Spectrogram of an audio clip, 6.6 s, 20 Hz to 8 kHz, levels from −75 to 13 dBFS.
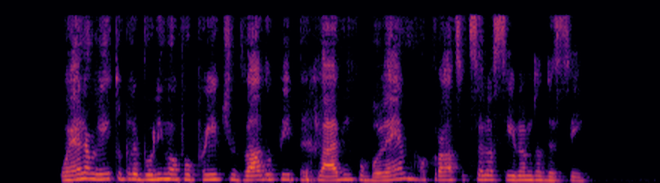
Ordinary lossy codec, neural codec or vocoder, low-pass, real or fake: none; codec, 16 kHz, 1.1 kbps, Voila-Tokenizer; none; fake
